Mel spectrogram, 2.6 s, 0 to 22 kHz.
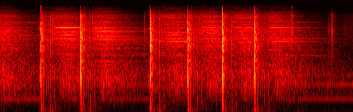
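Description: Revolver shots of .32 S&W Long fired double action at a steel silhouette 10 yards away, six sharp reports at a steady pace, each with a bright ringing tail, loud and close with no talking.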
